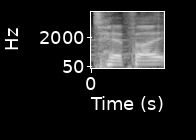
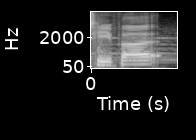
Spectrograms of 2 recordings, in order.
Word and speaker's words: Tifa: You know, a a when I was seven, I said tifa even though it's tifa. I have heard tiffa before.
